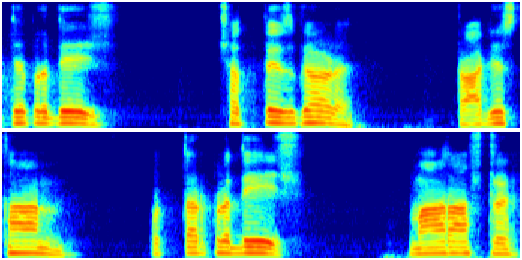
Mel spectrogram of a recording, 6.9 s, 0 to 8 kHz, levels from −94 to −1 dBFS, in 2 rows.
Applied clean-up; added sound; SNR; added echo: neural mask model DeepFilterNet 3.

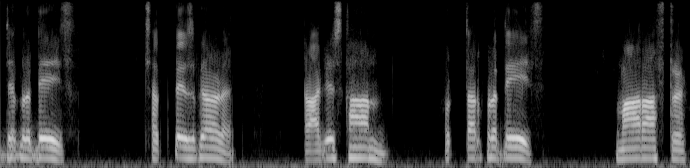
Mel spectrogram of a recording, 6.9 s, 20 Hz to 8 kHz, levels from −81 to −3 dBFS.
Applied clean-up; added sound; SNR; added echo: neural diffusion model UNIVERSE++.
